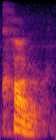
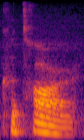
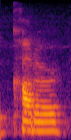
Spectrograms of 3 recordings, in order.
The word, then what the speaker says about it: Qatar: That is pronounced Qatar, not Qatar. Americans pronounce it Qatar, but it's actually Qatar, and the capital is Doha.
